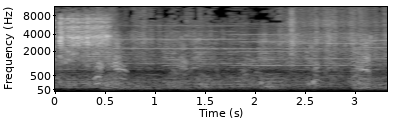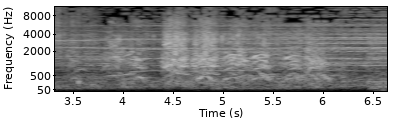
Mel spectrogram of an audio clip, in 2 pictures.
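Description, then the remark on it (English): Dogs snarl, growl and bark in a chaotic scuffle, with yips, a whimper and crashing knocks over a dense, noisy background, as Ace, now a full-grown dog, is about to fight a giant muscular bulldog. “And then we cut to a little bit later on in the story when Ace has grown up into a full-grown dog from his...”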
